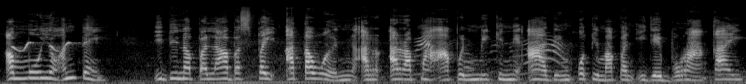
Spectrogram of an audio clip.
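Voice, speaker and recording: A woman playing a soft-hearted, worried lender in an Ilocano comedy radio drama, earnest and questioning, with an Ilocano accent. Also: fairly high pitch, steady tone, moderate pace, a little hiss or hum. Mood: hurt, pitying.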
